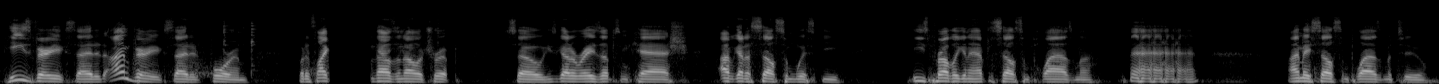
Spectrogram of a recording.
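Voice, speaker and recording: Livestreaming casually from his small craft distillery shop as he works, an American man in his forties rambles, breaks off mid-thought and swears mildly. His medium-pitched voice moves at a moderate pace and has gone a little raspy after hours of talking, in a dry recording.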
